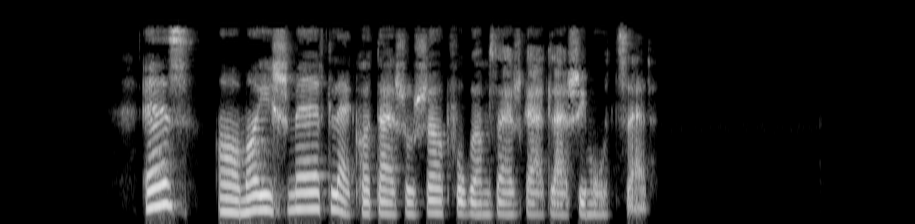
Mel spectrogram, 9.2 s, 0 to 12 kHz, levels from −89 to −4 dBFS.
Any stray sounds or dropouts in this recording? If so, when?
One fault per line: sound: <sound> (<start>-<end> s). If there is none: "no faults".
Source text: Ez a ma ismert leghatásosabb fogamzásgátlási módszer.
no faults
